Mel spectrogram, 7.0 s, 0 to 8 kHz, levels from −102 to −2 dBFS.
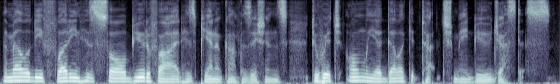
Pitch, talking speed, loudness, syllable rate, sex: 100 Hz, 155 wpm, -17 LUFS, 5.1 syllables/s, male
